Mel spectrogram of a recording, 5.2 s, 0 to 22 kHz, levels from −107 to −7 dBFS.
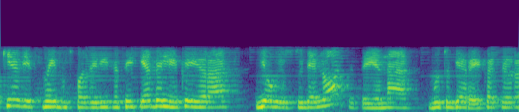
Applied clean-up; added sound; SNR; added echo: neural separator model SepFormer DNS4.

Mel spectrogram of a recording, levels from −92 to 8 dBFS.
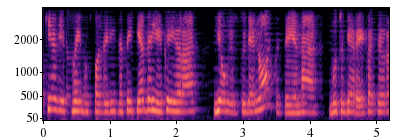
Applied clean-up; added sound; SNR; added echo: neural mask model DeepFilterNet 3.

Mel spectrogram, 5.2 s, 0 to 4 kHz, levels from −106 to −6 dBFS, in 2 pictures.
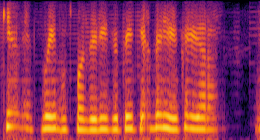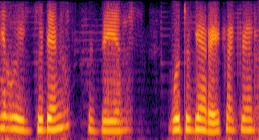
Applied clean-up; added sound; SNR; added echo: neural separator model SepFormer WHAMR!.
